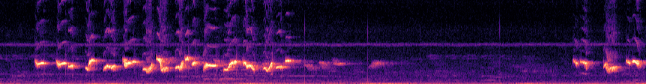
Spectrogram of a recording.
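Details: Red-billed leiothrix delivering a long flowing phrase of about fifteen quick warbled whistles, softening toward the end, then near silence for a few seconds before the song resumes loudly.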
